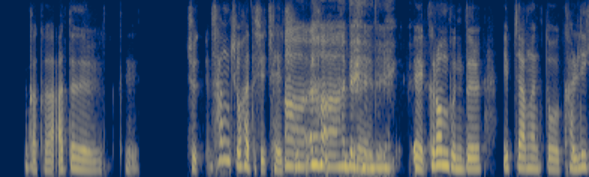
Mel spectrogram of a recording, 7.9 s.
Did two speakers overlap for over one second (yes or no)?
no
